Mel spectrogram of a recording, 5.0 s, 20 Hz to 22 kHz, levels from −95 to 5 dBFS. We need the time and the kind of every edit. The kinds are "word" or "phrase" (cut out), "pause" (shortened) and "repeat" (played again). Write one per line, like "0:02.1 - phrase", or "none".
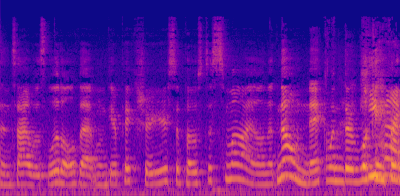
0:01.3 - phrase
0:03.4 - word
0:04.1 - word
